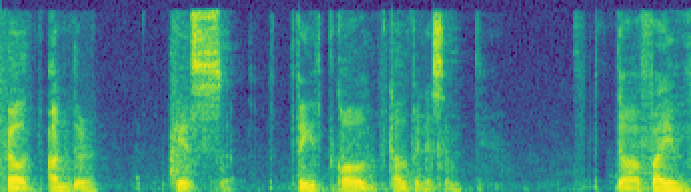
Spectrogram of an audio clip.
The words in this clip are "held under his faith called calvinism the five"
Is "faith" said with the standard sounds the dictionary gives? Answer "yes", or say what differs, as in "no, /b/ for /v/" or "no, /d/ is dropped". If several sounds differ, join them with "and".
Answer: no, /t/ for /θ/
